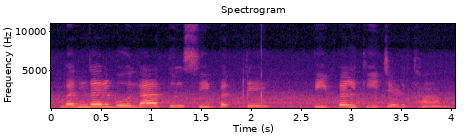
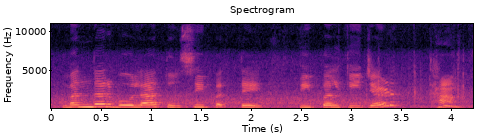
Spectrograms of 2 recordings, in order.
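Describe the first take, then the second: The two takes are said the same way.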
